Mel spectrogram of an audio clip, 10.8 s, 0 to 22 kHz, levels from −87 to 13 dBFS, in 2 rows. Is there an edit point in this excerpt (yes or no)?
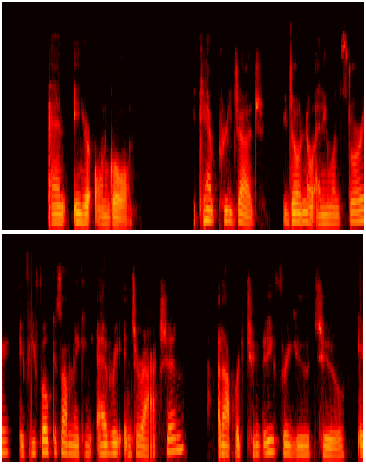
yes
